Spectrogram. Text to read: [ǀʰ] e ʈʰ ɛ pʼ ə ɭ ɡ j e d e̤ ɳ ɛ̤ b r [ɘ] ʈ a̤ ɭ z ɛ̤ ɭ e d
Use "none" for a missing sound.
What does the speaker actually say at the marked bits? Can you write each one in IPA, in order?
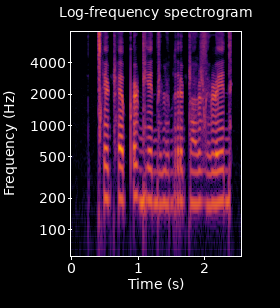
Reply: ǀʰ, ɛ

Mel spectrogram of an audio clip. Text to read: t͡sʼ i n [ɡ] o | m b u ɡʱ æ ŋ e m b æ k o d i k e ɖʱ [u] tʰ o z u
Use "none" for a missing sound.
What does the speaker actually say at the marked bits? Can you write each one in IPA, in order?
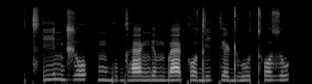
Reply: d͡ʒ, u

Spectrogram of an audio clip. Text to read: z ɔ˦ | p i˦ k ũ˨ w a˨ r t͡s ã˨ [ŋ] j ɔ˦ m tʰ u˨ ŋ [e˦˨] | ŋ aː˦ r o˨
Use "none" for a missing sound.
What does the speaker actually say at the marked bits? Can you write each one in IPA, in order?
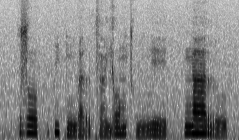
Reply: none, e˦˨

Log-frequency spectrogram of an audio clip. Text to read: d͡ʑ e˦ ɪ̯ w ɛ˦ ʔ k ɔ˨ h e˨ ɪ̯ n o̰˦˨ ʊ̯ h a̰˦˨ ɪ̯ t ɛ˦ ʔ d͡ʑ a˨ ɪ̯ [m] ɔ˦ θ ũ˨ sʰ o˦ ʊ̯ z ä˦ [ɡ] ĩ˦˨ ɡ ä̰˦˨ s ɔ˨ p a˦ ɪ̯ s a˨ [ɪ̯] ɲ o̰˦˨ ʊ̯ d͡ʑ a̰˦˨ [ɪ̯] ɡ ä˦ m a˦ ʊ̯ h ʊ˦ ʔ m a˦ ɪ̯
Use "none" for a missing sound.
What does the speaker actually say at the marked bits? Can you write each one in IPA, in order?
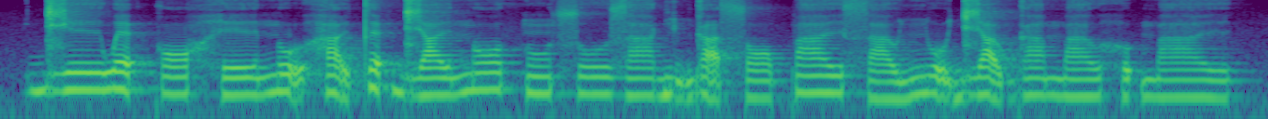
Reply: n, ɡ, ʊ̯, ʊ̯

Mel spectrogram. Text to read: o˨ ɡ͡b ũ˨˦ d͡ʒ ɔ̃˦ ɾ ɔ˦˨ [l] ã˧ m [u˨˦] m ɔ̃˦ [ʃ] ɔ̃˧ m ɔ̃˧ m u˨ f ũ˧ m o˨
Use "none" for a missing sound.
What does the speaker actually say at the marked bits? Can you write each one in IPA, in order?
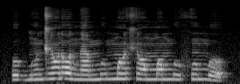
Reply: n, u˧, ʃ

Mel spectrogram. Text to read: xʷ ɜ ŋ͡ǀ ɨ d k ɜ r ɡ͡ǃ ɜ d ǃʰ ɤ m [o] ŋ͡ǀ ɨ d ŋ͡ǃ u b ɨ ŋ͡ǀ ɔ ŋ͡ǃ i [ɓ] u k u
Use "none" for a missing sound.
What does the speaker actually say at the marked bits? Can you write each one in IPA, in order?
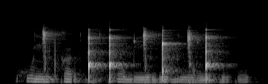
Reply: u, ɓ

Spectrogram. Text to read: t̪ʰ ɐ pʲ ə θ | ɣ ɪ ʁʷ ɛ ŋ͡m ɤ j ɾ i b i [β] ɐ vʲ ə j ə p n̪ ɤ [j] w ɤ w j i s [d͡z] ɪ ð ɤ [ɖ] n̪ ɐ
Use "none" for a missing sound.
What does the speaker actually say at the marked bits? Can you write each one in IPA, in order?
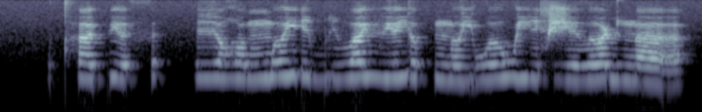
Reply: β, j, ʒ, ɖ

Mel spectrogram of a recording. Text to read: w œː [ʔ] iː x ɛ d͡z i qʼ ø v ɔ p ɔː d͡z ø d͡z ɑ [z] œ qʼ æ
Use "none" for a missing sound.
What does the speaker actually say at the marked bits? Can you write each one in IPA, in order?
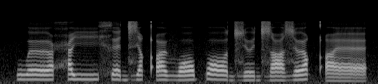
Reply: ħ, z

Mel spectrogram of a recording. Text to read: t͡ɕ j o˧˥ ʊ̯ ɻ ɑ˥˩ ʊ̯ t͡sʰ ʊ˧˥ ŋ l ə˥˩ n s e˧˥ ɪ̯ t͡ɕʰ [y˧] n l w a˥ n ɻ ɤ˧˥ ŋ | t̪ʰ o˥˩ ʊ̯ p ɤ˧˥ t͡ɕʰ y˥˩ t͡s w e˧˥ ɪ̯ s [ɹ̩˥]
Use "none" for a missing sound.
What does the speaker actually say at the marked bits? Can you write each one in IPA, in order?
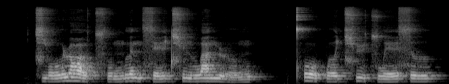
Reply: y˧, ɹ̩˥

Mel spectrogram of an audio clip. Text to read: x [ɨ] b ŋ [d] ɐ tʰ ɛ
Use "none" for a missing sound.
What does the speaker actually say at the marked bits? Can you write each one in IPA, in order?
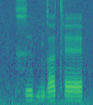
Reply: ɨ, ɡ

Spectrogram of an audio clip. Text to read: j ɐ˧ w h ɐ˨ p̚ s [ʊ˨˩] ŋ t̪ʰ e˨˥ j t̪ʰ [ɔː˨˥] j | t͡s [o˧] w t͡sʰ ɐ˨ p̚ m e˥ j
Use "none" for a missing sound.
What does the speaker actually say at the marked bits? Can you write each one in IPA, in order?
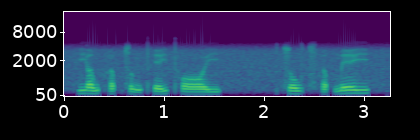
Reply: ʊ˨˩, ɔː˨, o˧

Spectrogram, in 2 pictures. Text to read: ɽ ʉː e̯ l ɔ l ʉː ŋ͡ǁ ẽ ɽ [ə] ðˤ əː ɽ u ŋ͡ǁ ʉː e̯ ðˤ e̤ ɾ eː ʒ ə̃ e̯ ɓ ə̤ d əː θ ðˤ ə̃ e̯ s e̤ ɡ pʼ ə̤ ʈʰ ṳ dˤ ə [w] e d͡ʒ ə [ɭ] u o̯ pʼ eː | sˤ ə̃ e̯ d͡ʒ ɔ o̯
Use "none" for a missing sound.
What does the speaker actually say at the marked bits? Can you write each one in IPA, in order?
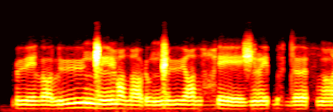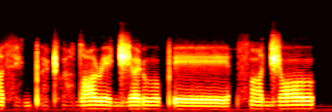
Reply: ə, ɹ, ɽ

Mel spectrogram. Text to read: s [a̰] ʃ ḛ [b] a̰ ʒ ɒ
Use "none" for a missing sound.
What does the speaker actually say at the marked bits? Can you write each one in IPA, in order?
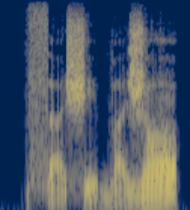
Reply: a̰, b

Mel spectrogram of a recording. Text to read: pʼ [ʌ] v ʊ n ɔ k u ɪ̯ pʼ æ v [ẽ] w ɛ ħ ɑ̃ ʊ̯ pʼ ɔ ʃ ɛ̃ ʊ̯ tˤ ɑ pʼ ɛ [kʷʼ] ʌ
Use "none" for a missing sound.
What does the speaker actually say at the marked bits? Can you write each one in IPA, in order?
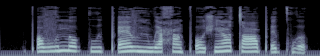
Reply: ɒ, ĩ, kʷʼ

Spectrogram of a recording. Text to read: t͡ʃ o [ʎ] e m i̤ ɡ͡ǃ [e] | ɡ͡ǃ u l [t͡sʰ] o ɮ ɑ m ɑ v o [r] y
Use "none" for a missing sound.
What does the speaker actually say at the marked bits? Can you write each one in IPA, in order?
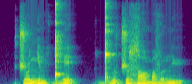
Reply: ɲ, e, t͡ʃ, n

